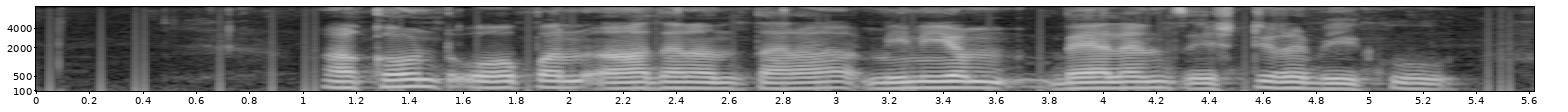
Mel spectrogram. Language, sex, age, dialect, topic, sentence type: Kannada, female, 51-55, Coastal/Dakshin, banking, question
